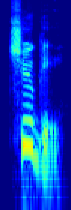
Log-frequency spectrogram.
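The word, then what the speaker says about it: chugy: this word it's slang it's spelled c h u g y and it's pronounced chugi chugi and you know what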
